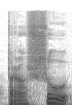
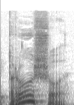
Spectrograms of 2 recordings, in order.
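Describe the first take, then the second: First: «прошу» stressed on the final syllable, прошУ; stress on last syllable. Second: «прошу» stressed on the first syllable, прОшу. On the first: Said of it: "Наголос". («прошу» — наголос на «шу») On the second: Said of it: "кажемо". («прошу» — наголос на «про») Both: Shown as a demonstration.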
